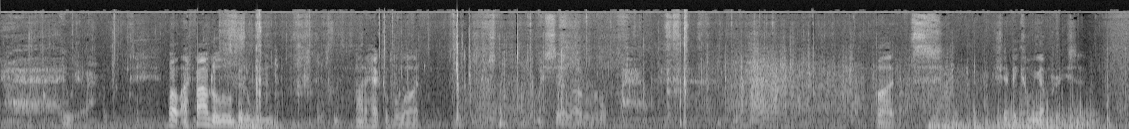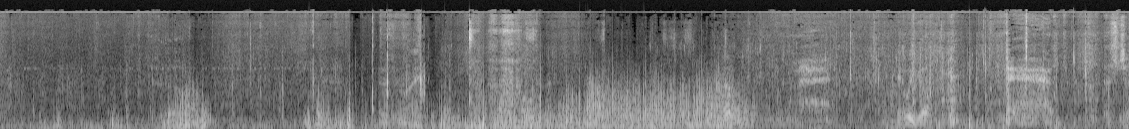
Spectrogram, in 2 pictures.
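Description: Small waves lap against a kayak hull.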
